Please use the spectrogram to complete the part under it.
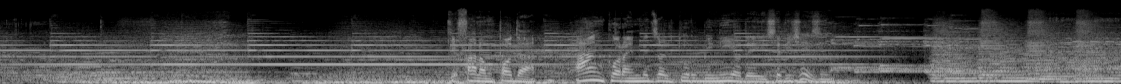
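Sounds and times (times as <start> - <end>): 
orchestral bells ringing a repeating ostinato pattern: 0.0 - 11.1
speech: 4.6 - 8.5
dense busy orchestral texture: 9.2 - 11.1.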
